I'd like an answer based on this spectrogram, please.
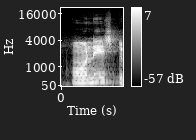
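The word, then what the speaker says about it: honest: अब हमें यहाँ देखना है, हमारे शिक्षक साथी ध्यान दीजिए, ये जो हॉनेस्ट लिखा है इसको हम ऑनेस्ट पढ़ते हैं, यहाँ एच साइलेंट है इसलिए इसको हम क्या पढ़ रहे हैं, ऑनेस्ट।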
